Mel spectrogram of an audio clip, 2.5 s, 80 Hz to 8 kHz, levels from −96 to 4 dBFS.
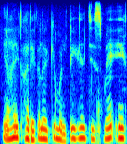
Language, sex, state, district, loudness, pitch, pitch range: Hindi, female, Punjab, Kapurthala, -15 LUFS, 200 Hz, 190-210 Hz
